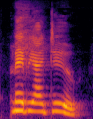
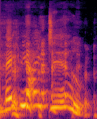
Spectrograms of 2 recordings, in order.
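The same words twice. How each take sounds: First: Said in the usual way. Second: Laughing, pitched higher. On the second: Real, not acted. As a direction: toss it off with a high laugh. Laughing admission to herself.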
